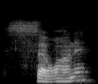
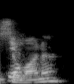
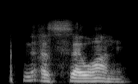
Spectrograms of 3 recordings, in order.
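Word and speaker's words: Seoane: Uh Sane. It's hard to hear you, but I think you're saying Sana. Sane.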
